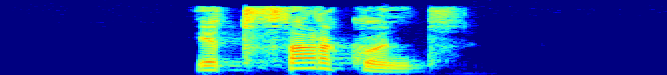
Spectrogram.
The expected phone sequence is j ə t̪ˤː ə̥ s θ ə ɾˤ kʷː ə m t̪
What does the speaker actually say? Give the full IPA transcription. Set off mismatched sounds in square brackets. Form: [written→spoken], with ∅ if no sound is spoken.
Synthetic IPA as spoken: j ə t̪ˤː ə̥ [s→f] θ [ə→ɑ] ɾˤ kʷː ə [m→n] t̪

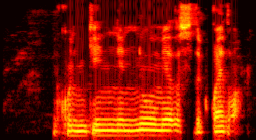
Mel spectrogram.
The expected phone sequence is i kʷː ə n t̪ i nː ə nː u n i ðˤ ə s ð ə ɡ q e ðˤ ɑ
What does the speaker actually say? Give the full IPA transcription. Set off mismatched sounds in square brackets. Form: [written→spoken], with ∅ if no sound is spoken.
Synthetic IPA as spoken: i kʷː ə n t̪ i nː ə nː u [n→m] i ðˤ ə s ð ə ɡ q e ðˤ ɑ

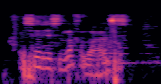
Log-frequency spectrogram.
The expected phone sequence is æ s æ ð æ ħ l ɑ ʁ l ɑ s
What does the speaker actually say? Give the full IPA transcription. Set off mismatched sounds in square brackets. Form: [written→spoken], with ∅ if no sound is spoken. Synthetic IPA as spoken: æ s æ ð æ [ħ→s] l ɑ [ʁ→χ] l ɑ s

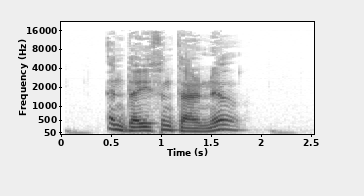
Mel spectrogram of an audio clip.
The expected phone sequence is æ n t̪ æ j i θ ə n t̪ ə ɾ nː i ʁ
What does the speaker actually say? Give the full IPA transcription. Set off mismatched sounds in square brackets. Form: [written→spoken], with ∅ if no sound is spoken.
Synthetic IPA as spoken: æ n [t̪→d̪] æ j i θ ə n t̪ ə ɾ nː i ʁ

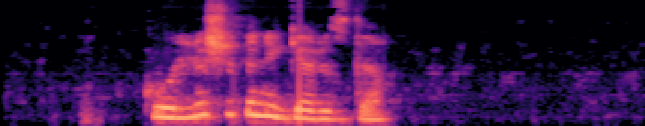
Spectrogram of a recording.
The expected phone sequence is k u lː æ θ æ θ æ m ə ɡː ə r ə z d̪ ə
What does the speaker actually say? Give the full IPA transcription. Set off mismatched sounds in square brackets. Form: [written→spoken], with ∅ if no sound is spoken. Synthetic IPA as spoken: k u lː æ [θ→ʃ] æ θ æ [m→n] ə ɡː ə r ə z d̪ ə

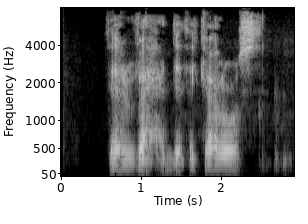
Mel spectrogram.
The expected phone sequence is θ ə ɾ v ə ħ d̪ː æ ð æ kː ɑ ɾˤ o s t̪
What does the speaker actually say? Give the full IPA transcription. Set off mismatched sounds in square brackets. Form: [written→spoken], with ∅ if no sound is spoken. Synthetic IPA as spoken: θ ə ɾ v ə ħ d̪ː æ [ð→θ] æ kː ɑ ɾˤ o s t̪

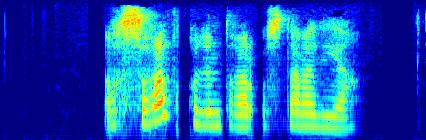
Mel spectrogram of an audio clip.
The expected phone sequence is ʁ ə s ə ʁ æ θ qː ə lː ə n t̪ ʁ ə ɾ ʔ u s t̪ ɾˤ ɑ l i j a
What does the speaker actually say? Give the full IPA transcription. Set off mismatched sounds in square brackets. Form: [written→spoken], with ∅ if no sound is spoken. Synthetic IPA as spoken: ʁ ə s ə ʁ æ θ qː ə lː ə [n→m] t̪ ʁ ə ɾ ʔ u s t̪ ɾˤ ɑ l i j a

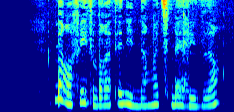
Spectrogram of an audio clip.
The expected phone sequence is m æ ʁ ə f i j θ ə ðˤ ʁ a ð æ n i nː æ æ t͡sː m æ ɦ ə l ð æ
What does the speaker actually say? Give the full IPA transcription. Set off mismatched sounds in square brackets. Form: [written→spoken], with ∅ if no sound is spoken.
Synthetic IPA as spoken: m æ ʁ ə f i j θ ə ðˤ ʁ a [ð→θ] æ n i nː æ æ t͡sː m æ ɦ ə l ð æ

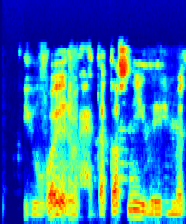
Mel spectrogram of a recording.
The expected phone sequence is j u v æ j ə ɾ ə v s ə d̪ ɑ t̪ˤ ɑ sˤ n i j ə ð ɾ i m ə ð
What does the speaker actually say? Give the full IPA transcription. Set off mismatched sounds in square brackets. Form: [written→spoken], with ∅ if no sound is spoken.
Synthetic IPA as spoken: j u v æ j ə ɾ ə v [s→ħ] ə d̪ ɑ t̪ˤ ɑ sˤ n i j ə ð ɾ i m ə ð

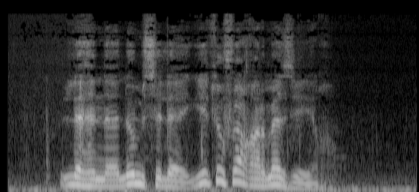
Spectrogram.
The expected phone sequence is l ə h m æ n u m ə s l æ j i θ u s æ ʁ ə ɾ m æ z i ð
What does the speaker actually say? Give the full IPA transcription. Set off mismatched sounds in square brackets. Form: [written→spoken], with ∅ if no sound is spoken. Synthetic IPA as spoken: l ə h [m→n] æ n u m ə s l æ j i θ u [s→f] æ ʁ ə ɾ m æ z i [ð→ʁ]

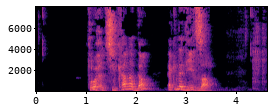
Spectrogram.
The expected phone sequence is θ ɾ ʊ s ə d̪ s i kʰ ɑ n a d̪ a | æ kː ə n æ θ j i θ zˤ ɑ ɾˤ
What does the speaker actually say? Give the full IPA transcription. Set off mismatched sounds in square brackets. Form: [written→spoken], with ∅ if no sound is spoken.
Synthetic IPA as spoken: θ ɾ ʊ [s→ħ] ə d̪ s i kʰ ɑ n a d̪ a | æ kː ə n æ [θ→ð] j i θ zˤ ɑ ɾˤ

